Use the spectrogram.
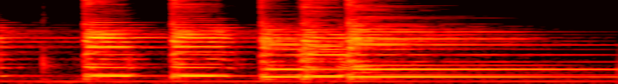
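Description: Guitar phrase in a guitar lesson, alone with no voice: a soft pluck, then four strong picked notes in quick succession, the last ringing out and slowly fading.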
